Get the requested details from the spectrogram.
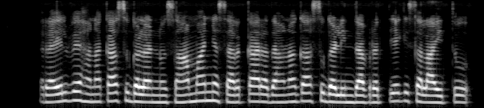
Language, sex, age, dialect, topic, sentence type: Kannada, female, 25-30, Coastal/Dakshin, banking, statement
